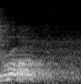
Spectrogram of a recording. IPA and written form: roʊd (road)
